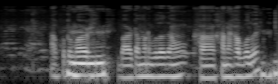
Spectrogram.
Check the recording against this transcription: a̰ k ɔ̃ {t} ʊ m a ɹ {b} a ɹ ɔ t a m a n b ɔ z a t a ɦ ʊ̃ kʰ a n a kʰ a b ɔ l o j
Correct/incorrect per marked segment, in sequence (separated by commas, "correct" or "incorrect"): correct, correct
